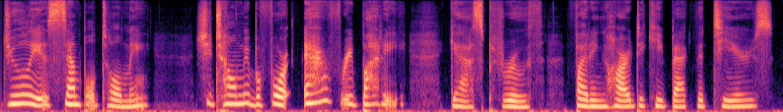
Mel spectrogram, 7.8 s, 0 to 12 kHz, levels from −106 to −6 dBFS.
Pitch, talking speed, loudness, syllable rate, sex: 215 Hz, 130 wpm, -19 LUFS, 4.3 syllables/s, female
